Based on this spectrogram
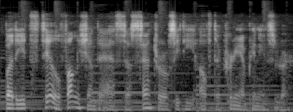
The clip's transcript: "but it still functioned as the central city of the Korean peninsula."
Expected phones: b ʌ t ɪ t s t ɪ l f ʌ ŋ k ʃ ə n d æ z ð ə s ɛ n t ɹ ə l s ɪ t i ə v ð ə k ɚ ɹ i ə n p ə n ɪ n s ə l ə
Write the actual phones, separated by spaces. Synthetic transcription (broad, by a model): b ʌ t ɪ t s t ɪ l f ʌ ŋ k ʃ ə n d æ z ð ə s ɛ n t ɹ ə l s ɪ t i ə v ð ə k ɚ ɹ i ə n p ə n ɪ n s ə l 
